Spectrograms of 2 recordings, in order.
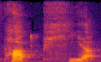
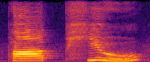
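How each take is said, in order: First: The second syllable is a reduced 'pia'. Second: The second syllable is a full 'pew'. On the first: The speaker calls it right. "it's popia" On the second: The speaker calls it wrong. "So it's not popu"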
